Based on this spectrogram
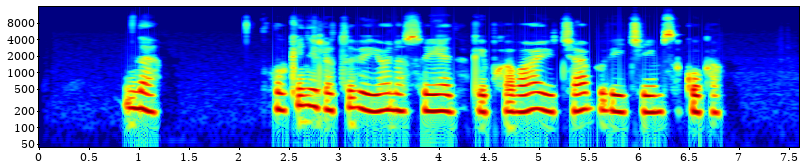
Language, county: Lithuanian, Klaipėda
